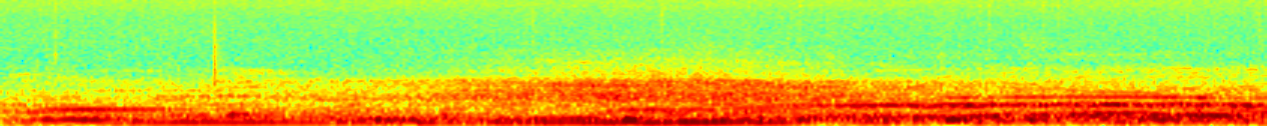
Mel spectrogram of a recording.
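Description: Ambient drone music: several steady low tones held and overlapping, changing pitch now and then, with a hissing swell through the middle as it grows slowly louder.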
